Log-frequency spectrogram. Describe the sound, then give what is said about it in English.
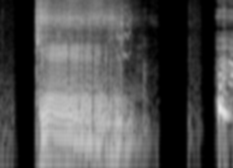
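A loud, wet, sputtering fart noise blown with the mouth, lasting under a second, followed by a brief breathy trailing sound. “There needs to be a fart sound. I'll do one.”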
